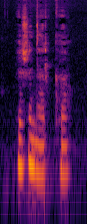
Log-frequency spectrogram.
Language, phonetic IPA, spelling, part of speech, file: Polish, [ˌvɨʒɨ̃ˈnarka], wyrzynarka, noun, LL-Q809 (pol)-wyrzynarka.wav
